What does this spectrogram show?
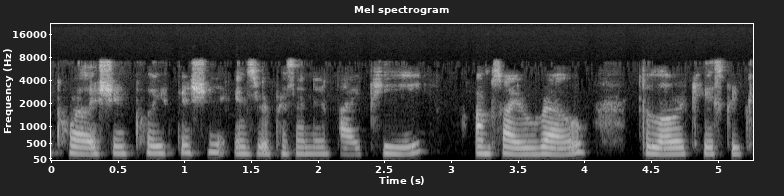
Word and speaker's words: rho: Where n is the number of pairs of data, the population correlation coefficient is represented by rho, the lowercase Greek letter rho, pronounced rho.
